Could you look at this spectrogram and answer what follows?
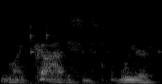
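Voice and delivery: unvoiced whisper to himself; a hushed aside. Real, not acted. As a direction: breathe it out privately. Muttering to himself.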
